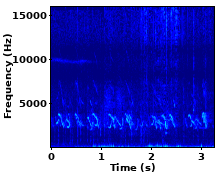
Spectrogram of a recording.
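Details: Baby chicks give fast overlapping high peeps while low thumps and rustling handling noises rise in the background.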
